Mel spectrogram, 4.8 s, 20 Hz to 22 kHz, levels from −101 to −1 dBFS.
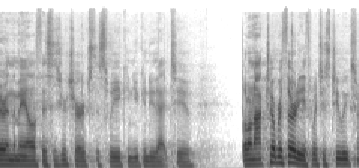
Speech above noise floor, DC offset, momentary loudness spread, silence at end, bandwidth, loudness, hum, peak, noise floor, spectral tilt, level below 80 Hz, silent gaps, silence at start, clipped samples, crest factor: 42 dB; under 0.1%; 12 LU; 0 s; 18 kHz; -29 LUFS; none; -10 dBFS; -70 dBFS; -6.5 dB/octave; -62 dBFS; none; 0 s; under 0.1%; 18 dB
